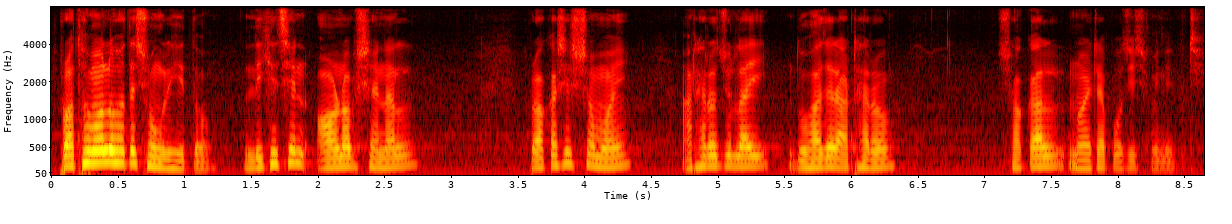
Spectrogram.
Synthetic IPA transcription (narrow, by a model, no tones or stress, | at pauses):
pɾot̪ʰomaluɦot̪eʃɔŋɡɾiɦit̪o̰ | likʰet͡ɕʰenɔɾnobʃɛnel | pɾɔkaʃeɾʃɔmɔe | a̰ʈʰaɾod͡ʑulajd̪uɦad͡ʑaɾaʈʰaɾo | ʃɔkalnɔeʈapot͡ɕiʃminiʈ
